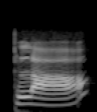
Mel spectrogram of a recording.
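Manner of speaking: PLA alone, loud and held; isolated syllable. Shown as a demonstration. Teacher starting the syllable exercise, isolated syllable. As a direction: give PLA as one loud, long syllable. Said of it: "Alors, je commence".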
